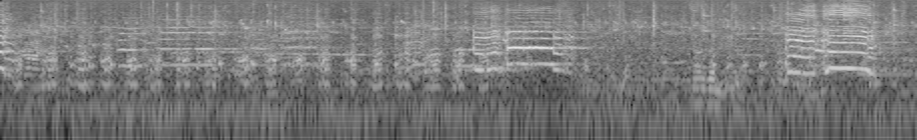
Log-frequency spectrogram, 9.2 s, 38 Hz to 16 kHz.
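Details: Competing Bekisar roosters at the 2019 contest final in Surabaya give several overlapping crows. Two louder ringing crows come near the middle and the end, over rhythmic music, clapping and a noisy crowd.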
